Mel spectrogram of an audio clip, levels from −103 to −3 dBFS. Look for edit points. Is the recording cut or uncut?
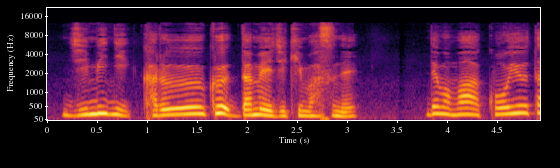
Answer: uncut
